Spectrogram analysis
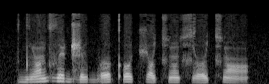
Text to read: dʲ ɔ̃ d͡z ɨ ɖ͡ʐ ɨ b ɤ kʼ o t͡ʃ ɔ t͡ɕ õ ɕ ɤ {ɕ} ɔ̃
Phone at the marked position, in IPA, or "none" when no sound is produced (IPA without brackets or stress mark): t͡ɕ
